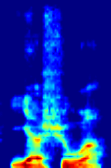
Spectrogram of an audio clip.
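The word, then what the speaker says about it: ישוע: there is in english when we come to jesus name it won't be the greek version jesus but it will be the hebrew version yeshua which means salvation uh let me uh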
